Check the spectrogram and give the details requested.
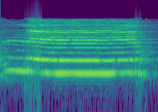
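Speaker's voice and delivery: long, sustained imitated moo; cow moo. Shown as a demonstration. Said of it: "and go".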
